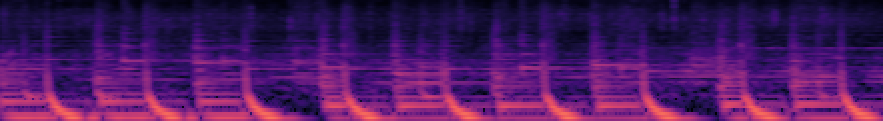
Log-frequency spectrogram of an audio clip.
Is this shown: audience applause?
no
